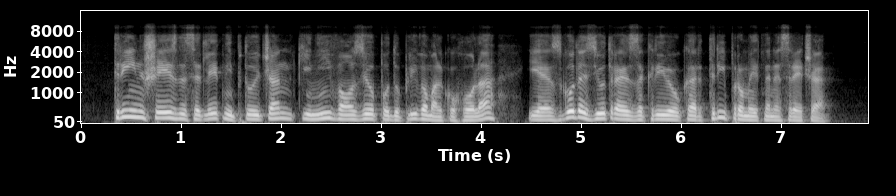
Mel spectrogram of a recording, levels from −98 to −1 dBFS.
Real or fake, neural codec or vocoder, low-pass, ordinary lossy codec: real; none; 7.2 kHz; Opus, 32 kbps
